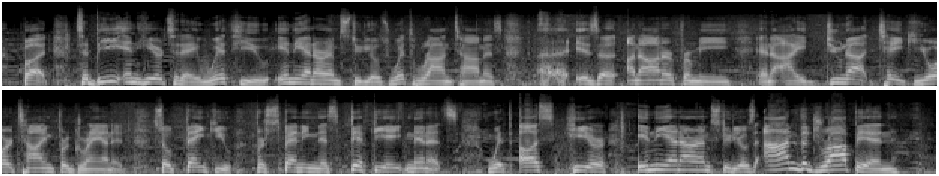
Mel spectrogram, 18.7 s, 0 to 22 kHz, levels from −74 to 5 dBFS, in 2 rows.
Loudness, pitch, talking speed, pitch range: -20 LUFS, 150 Hz, 160 wpm, 130-185 Hz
